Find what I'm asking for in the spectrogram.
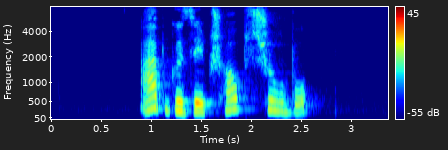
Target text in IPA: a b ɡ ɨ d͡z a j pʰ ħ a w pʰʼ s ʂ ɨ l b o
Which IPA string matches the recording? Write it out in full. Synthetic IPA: a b ɡ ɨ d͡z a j pʰ ʂ a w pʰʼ s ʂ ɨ l b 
